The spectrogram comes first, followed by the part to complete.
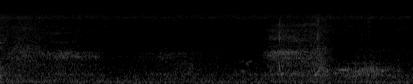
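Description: Quiet background hiss with one brief, soft noise a little under three seconds in.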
